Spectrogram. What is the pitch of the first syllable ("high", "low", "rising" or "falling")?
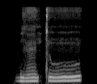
low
